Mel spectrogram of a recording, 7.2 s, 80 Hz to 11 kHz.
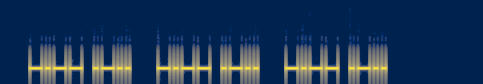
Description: Morse code, heard as a keyed tone, about 20 wpm, 700 Hz. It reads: YL YL YL
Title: Abbreviations Repeated 3x - 20wpm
